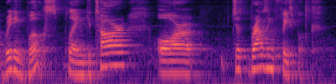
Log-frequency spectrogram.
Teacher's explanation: raise your voice like that throughout the list and then falls by the last item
